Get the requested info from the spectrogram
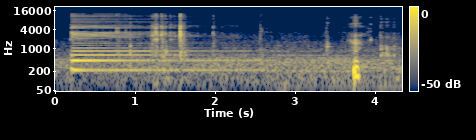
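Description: A steel string of an acoustic guitar plucked once, ringing and fading away over about two and a half seconds, followed by a few light clicks and a short knock near the end.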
